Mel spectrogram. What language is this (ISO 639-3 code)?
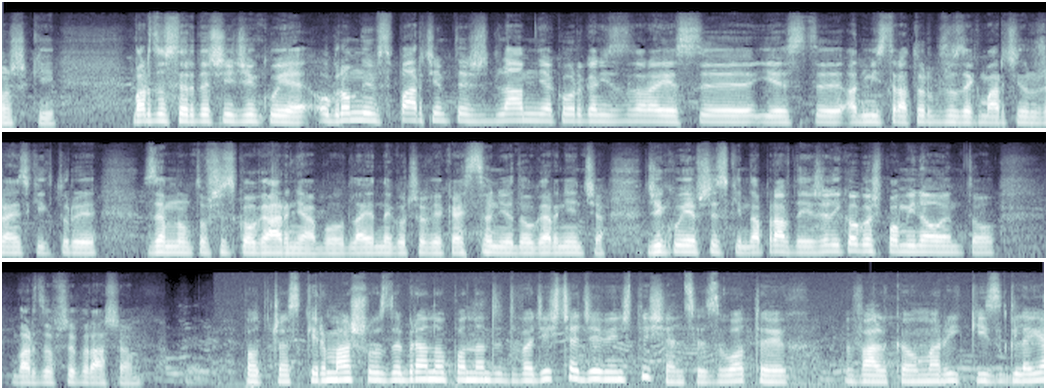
pol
